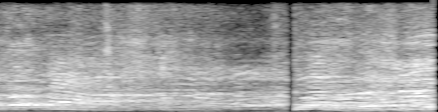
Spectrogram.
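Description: Several people talking over one another in an agitated jumble of voices, cut off by a brief drop about a second and a half in.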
